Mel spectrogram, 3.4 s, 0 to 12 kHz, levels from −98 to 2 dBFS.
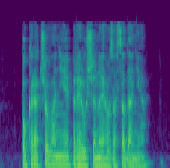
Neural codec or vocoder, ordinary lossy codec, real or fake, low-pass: none; AAC, 64 kbps; real; 7.2 kHz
